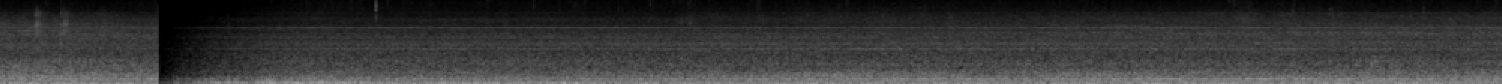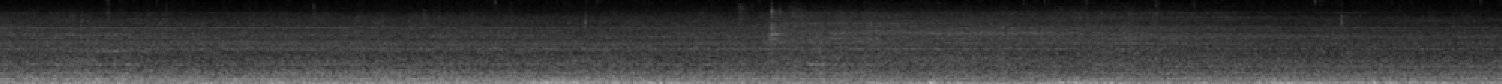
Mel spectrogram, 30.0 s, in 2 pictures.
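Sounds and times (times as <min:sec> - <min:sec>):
train rumbling past: 0:00.0 - 0:01.6, 0:02.2 - 0:30.0.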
